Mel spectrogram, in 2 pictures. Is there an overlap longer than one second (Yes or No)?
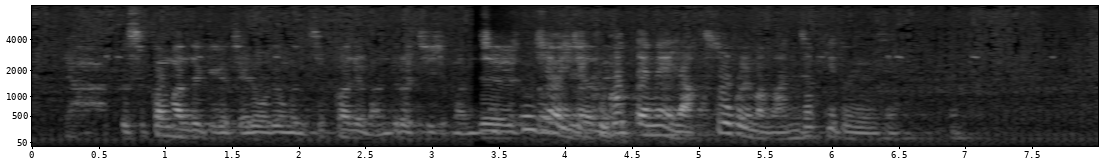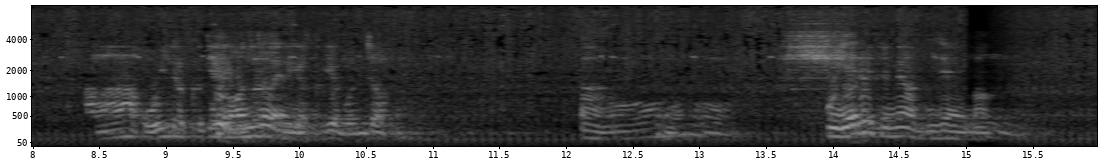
Yes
